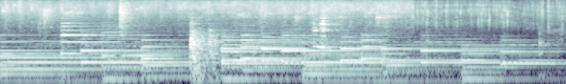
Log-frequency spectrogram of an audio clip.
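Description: Chicken kebabs sizzle in hot oil in a pan after more oil is added. A continuous soft crackle runs beneath louder melodic background music.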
